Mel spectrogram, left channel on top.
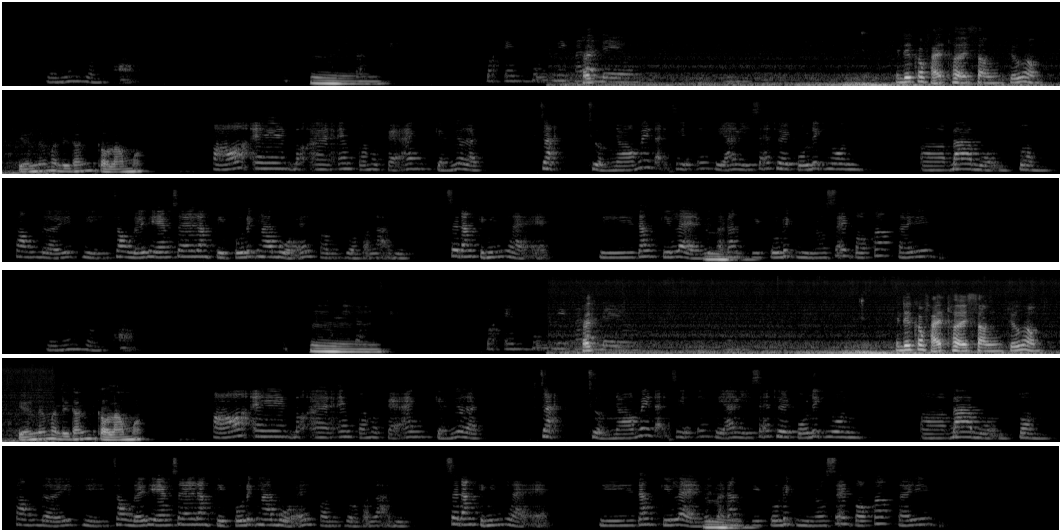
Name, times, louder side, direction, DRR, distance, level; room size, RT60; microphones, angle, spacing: voice 1, 0.4-1.4 3.5-3.7 4.8-6.5 7.2-7.5 12.7-15.4 16.0-19.2 19.8-25.3 25.6-26.7 27.1-30.5, equal, 10° right, 1.2 m, -44 dB
voice 2, 3.1-3.8 5.8-5.9 8.9-10.4 10.7-12.0 28.2-28.6, right 4 dB, 85° right, 0.5 m, -28 dB
sound 1, 5.4-11.1, right 1 dB, 65° right, 0.9 m, -38 dB
4.5 x 2.6 x 3.8 m
head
